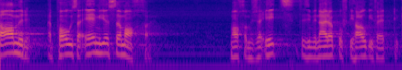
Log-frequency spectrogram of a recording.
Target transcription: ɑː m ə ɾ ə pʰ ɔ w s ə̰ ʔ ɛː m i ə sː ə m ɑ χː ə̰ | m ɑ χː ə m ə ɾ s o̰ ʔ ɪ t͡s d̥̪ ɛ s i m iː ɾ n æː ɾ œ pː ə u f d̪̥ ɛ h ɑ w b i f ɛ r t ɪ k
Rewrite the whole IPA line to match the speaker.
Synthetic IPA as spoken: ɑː m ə ɾ ə pʰ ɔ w s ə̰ ʔ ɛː m y ə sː ə m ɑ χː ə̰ | m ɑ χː ə m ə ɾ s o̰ ʔ ɪ t͡s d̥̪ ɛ s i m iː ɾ n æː ɾ œ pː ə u f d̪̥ i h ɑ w b i f ɛ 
